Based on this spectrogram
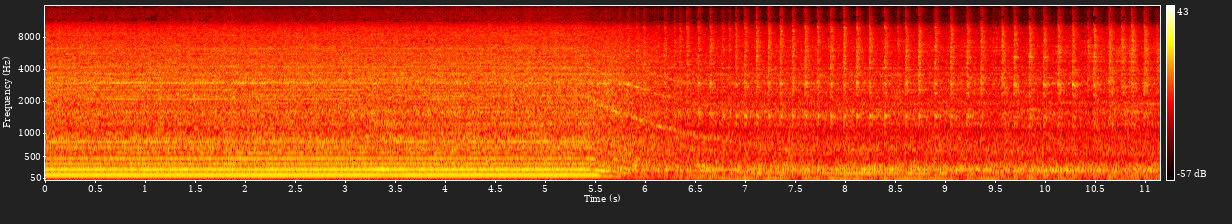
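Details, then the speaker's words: EV802 backpack blower that was lacking power, run after removing the engine and scraping carbon from the cylinder and exhaust port: strong steady two-stroke drone dropping off cleanly to a smooth idle; now runs strong after carbon cleaning. "as you can hear it runs pretty strong now after cleaning out the carbon"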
